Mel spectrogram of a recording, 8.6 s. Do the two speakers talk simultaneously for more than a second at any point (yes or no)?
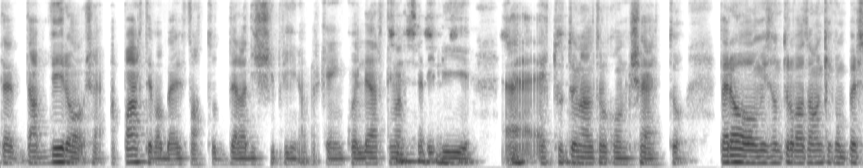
yes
